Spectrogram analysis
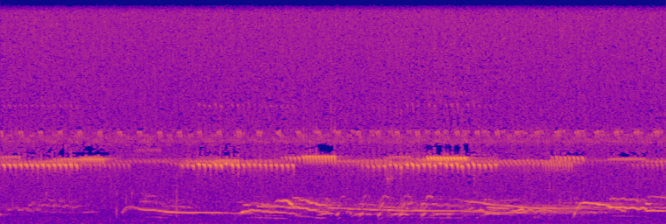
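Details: Night chorus of black-backed jackals in the African bush of Botswana: layered descending wails and short yelping notes joining in after a quiet start, with a loud pulsing insect trill throughout.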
